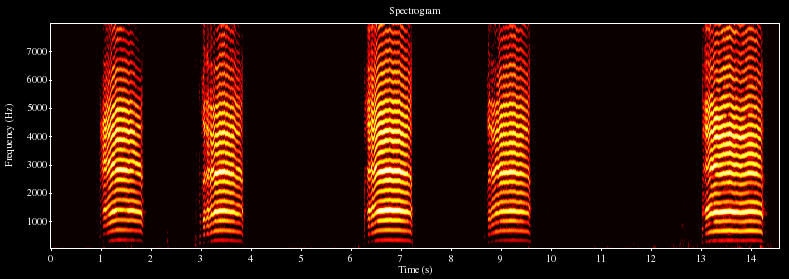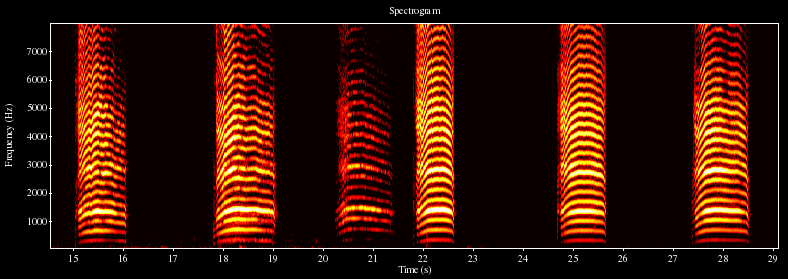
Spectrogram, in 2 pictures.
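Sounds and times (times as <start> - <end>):
lamb bleating: 1.0 - 1.9, 2.9 - 3.9, 6.3 - 7.2, 8.7 - 9.6, 13.0 - 14.3, 15.0 - 16.2, 17.8 - 19.1, 20.2 - 22.6, 24.7 - 25.7, 27.4 - 28.6.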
